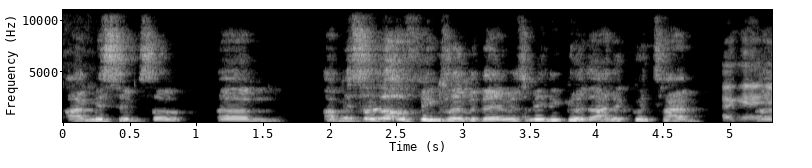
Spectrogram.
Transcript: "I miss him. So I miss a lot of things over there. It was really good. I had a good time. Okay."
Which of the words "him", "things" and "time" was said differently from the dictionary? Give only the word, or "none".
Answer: none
